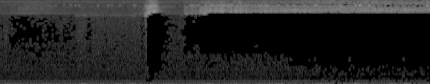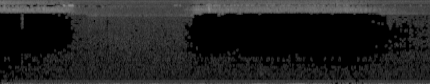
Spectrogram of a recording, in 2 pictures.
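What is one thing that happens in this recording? A wood lathe hums as it spins.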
